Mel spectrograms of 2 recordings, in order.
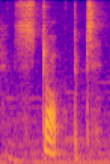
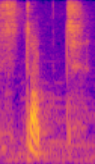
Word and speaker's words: stopped: আছে আমরা বলে থাকি স্টপড, অর্থাৎ আমরা এই শব্দটার জন্য ডি উচ্চারণ করি। বাট এখানে কারেক্ট প্রোনাউন্সিয়েশনটা হবে স্টপড, আমাদেরকে টি উচ্চারণ করতে হবে এই শব্দের শেষে।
